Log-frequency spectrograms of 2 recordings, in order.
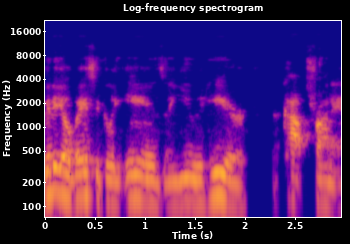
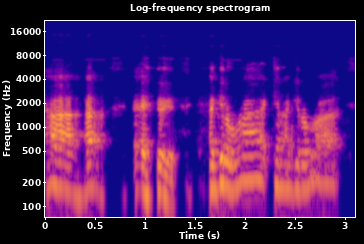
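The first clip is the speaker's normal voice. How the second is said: put-on high, giggly, childlike laughing while speaking; 7 semitones higher than usual. Retelling how a man asked a person in a car for a ride: imitating childlike laughter. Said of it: "He's laughing like a child".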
